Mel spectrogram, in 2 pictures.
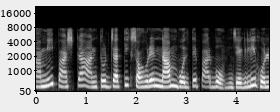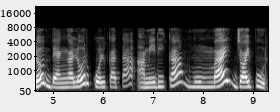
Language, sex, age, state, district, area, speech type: Bengali, female, 18-30, West Bengal, Hooghly, urban, spontaneous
